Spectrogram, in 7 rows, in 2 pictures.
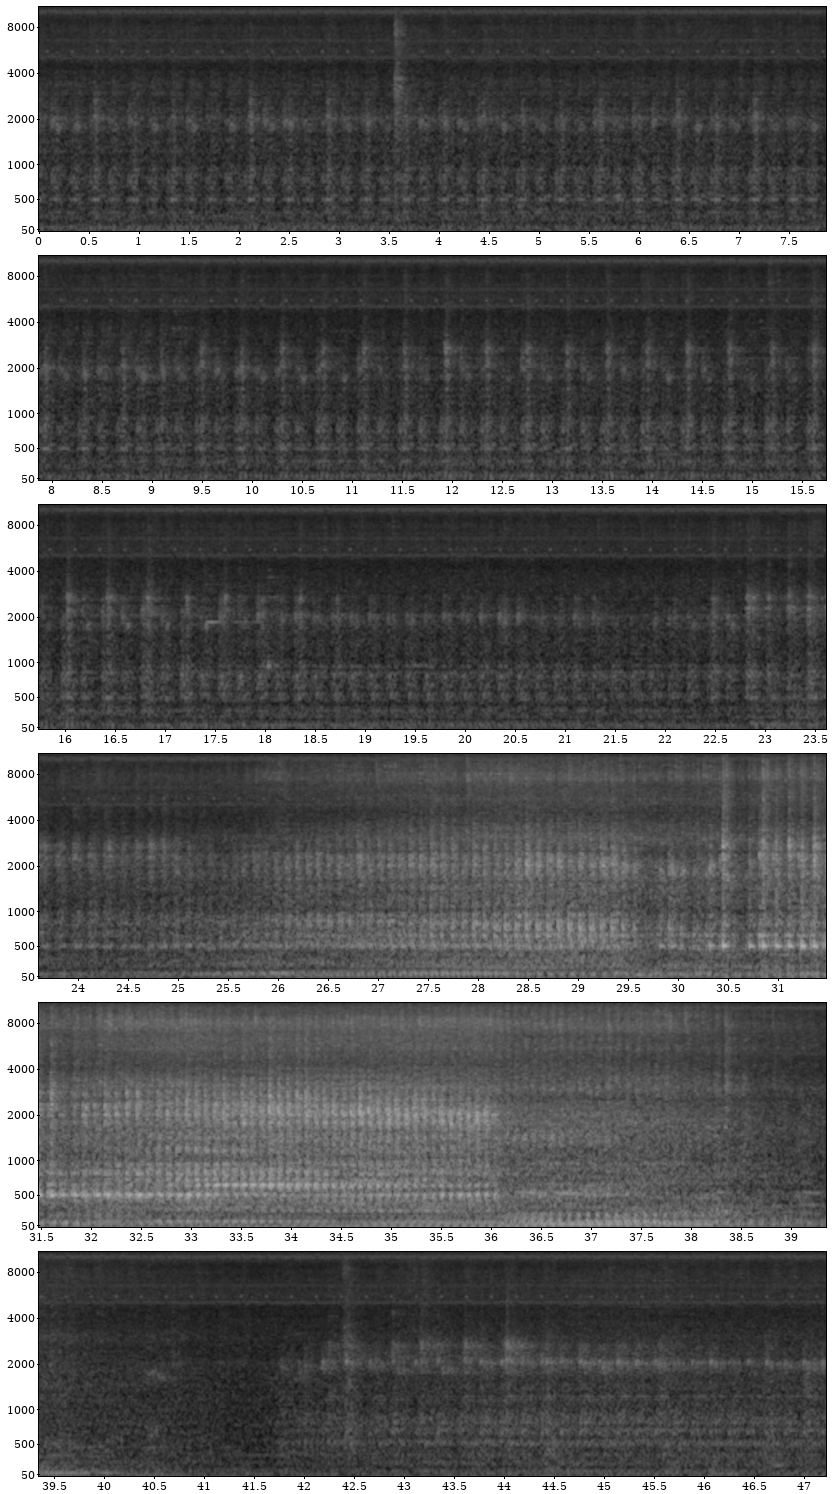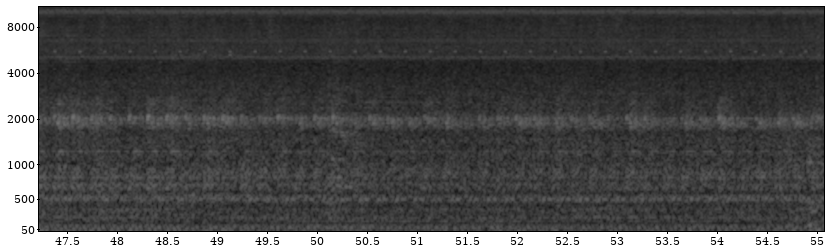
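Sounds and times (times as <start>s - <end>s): tractor engine running: 0.0s - 55.0s.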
